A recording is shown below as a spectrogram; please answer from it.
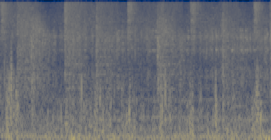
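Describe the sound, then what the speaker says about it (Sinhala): Choppy sea waves slapping against the front of a moving boat's hull near Trincomalee, repeated choppy thuds over a constant roar of wind and engine noise. "ඉස්සරහ බෝට්ටුවේ වදිනවා රැල්ල"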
